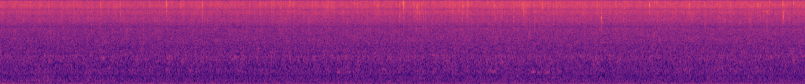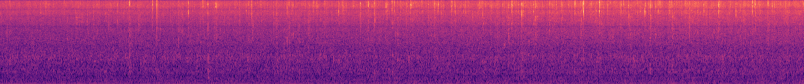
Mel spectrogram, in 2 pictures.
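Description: Steady rain falling, an even hiss with scattered drop ticks that come more often near the end, over a steady low hum.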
